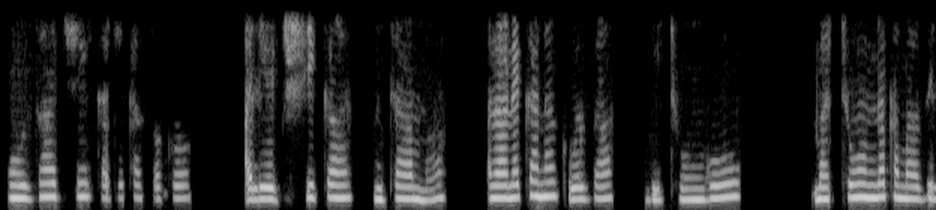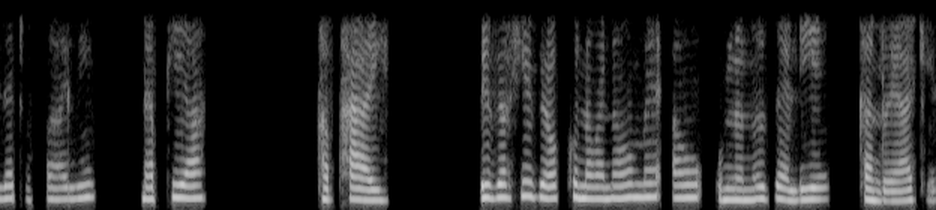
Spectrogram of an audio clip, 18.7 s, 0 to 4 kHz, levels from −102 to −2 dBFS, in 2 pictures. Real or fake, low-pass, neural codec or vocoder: fake; 3.6 kHz; codec, 16 kHz in and 24 kHz out, 2.2 kbps, FireRedTTS-2 codec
